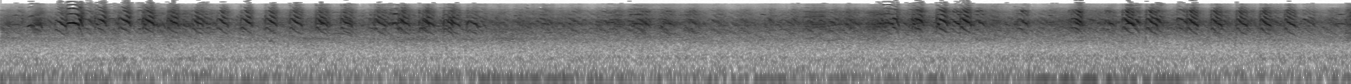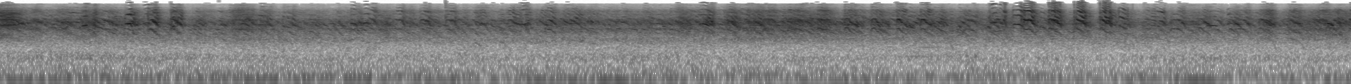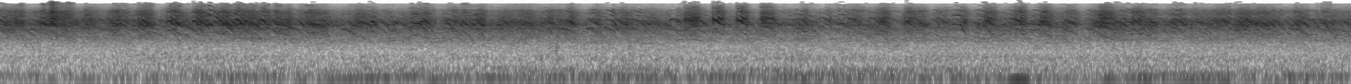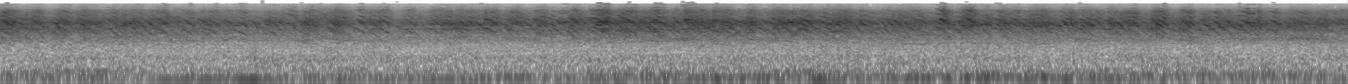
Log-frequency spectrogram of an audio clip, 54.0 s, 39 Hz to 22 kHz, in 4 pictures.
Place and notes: Garden of Remembrance, London Borough of Lewisham, London, UK - Ring-necked Parakeet Roost unusually without overhead planes
The intense sound of the thousands strong parakeet roost is usually mixed with planes en route to Heathrow Airport. This recording is during a rare gap between the aircraft.
14 August 2013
